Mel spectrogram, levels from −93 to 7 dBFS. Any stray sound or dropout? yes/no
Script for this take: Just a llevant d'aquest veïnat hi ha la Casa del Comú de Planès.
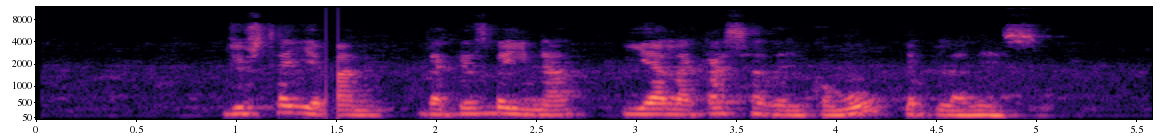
yes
